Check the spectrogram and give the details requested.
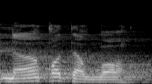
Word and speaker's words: ناقة الله: ഇവിടെ നാഖത്തല്ലാഹ്, നാഖത്തല്ലാഹ് എന്ന് പറയരുത്. ഖാഫിന് പകരം കാഫ് ആയാൽ അത് പൂർണ്ണമായിട്ടും മാറും. അപ്പോൾ നാഖത്തല്ലാഹ്, നാഖത്തല്ലാഹ് അല്ല ഖാ.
